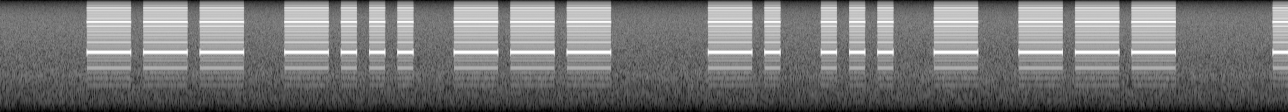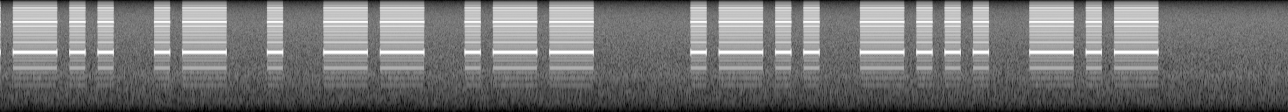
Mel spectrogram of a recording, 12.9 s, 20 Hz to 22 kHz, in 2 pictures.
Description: Morse code (Hebrew alphabet), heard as a high beeper, machine-sent, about 17 wpm, 3250 Hz. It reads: הבה נשתה לאומץ לבך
